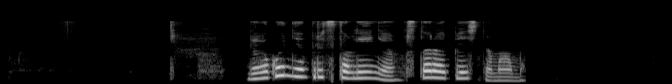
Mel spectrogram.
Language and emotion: Russian, neutral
